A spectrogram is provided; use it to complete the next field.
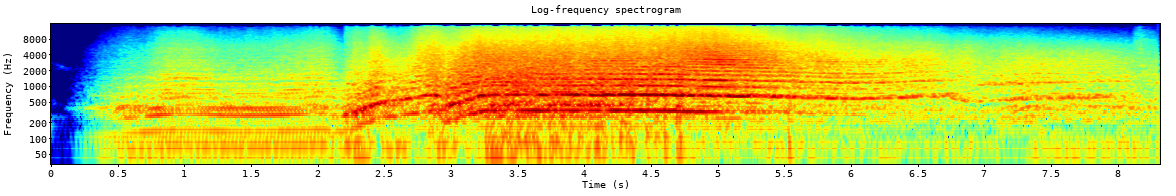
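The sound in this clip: A 1978 Lotus racing car with a three-litre Cosworth engine revs loudly. A steady low engine tone jumps sharply upward in pitch after about two seconds, holds a strong, high, sustained scream, then eases slightly toward the end.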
